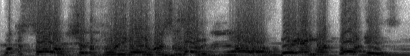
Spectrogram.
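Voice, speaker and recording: A man reading scripture aloud in a shouted, declaiming way. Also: very high voice, moderate pace, over a noisy crowd, rough recording. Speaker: scripture reader.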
